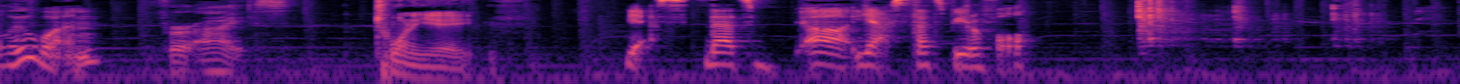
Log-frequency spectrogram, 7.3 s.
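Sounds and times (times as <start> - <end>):
speech: 0.0 - 5.2
ten-sided die dropped on table: 5.7 - 7.0.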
